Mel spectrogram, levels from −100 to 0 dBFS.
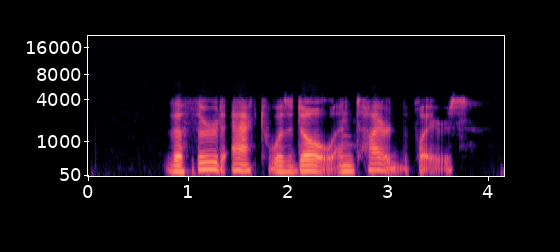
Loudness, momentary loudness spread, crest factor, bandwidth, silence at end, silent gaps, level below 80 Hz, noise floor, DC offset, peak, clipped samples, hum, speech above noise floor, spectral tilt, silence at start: -29 LUFS; 13 LU; 18 dB; 4.5 kHz; 0.4 s; none; -64 dBFS; -86 dBFS; under 0.1%; -10 dBFS; under 0.1%; none; 58 dB; -5.5 dB/octave; 0.8 s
